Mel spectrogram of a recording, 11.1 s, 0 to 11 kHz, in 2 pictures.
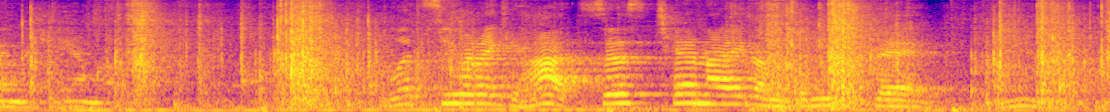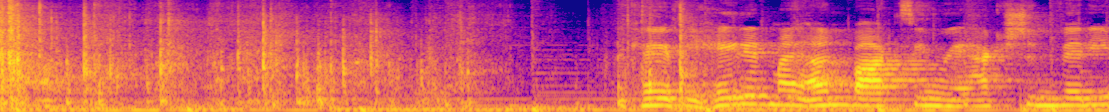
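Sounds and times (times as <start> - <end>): paper bag crinkling: 0.0 - 9.2.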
